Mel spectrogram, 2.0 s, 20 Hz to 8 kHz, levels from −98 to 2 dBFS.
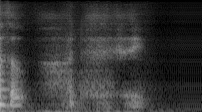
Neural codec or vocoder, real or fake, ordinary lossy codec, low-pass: codec, 16 kHz, about 1 kbps, DyCAST, with the encoder's durations; fake; none; none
